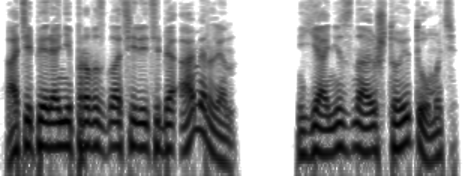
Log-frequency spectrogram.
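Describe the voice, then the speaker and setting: A man's voice: on the low side, moderate pace, mellow, no echo, clean studio sound, natural voice. A man playing a stubborn young swordsman who talks in an earnest, pressing way. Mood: insistent.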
